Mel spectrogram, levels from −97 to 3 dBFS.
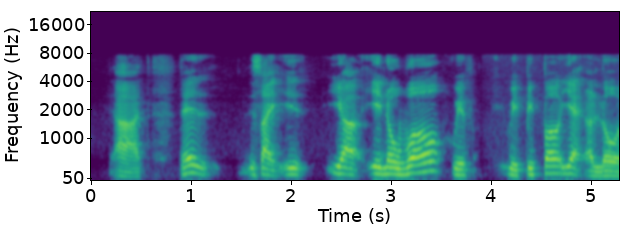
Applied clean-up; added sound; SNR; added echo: neural mask model Resemble Enhance denoiser.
